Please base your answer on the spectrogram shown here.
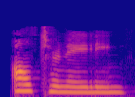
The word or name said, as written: alternating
